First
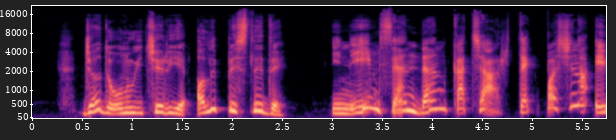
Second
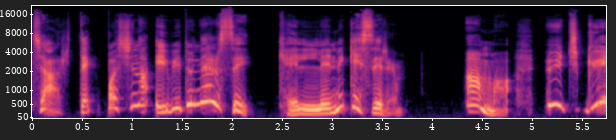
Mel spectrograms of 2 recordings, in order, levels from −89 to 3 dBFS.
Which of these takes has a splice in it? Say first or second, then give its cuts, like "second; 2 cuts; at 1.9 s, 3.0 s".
first; 1 cut; at 2.9 s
